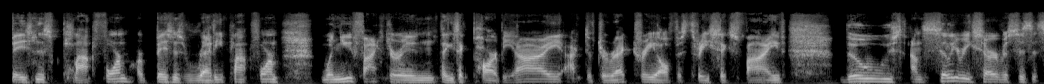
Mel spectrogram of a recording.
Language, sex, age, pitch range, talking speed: English, male, 30-49, 95-120 Hz, 150 wpm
